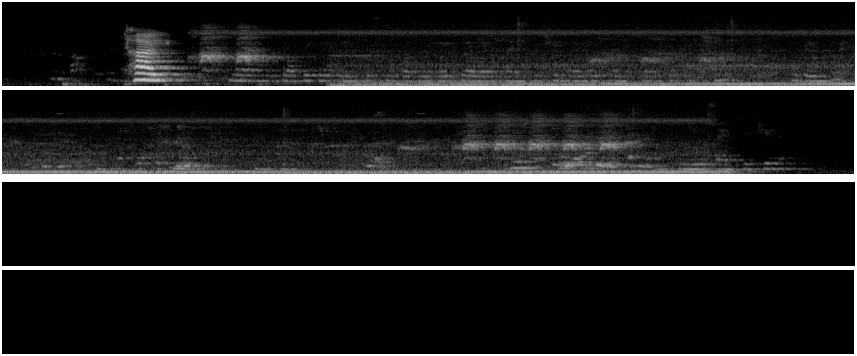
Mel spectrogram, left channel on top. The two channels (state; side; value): silent; right; 54 dB below the other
